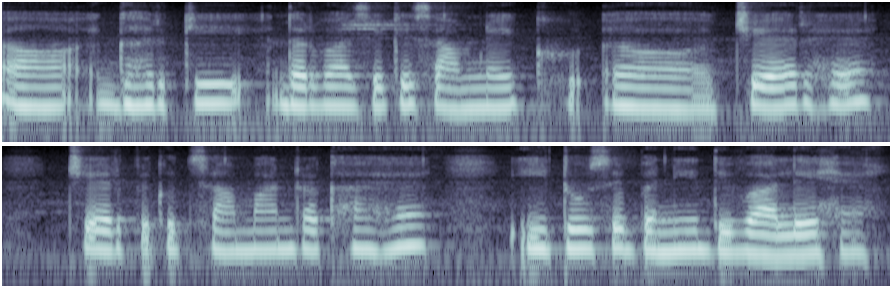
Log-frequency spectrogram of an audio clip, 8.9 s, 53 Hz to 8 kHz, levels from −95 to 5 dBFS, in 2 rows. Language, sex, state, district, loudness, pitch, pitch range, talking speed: Hindi, female, Bihar, West Champaran, -17 LUFS, 195 Hz, 185-205 Hz, 140 wpm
